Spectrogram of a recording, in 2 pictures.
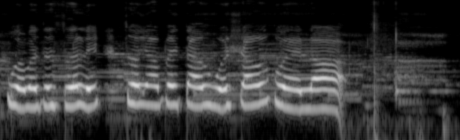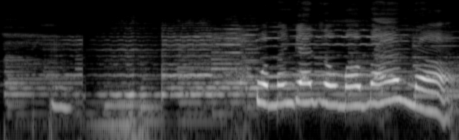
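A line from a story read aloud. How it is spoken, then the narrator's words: Crying. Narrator (Chinese): 彩虹鱼，柳儿哭着说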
